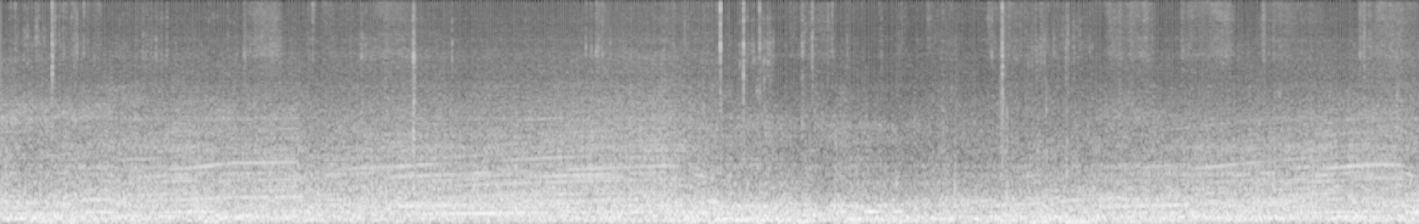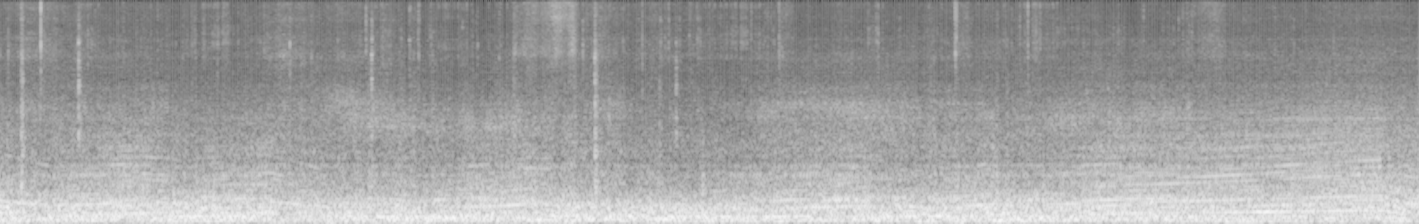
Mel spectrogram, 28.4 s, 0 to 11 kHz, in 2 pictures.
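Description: Audi A4 2.0 TFSI quattro's turbocharged four-cylinder engine heard from inside the cabin, driven hard around a racing circuit. Its pitch climbs again and again as the car accelerates through second and third gear, then drops at the shifts and on lifting for corners.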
